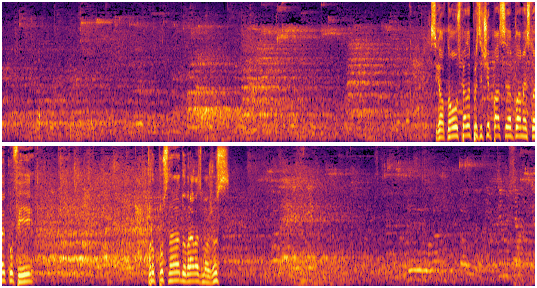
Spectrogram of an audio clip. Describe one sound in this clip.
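A ball is kicked with dull thuds on an indoor court.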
